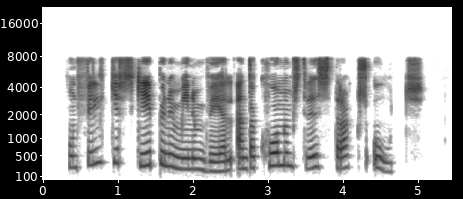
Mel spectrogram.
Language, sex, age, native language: Icelandic, female, 20-29, Icelandic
